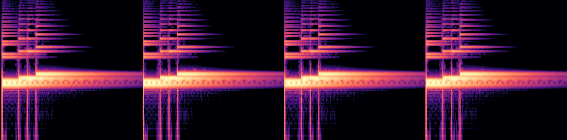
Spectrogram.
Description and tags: Simple ringtone I made in a few seconds. You can loop it infinitely.
I'd appreciate very much if you could tell me where you're using the sound (videogames, videos etc.). I'd like to see them.
cellphone, ring, ringtone, alerts, simple, ring-tone, phone, cell, cell-phone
